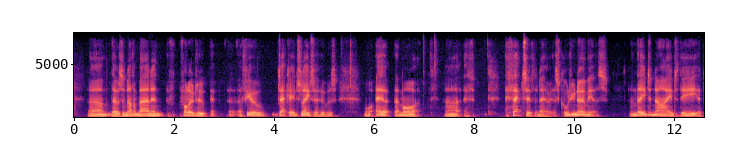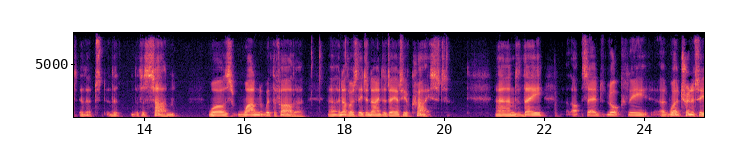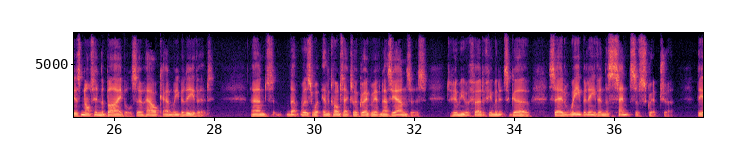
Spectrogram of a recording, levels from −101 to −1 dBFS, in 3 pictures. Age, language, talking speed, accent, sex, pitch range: 50-69, English, 150 wpm, British, male, 95-115 Hz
